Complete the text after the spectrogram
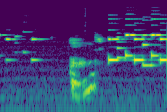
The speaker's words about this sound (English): I forgot to silence my phone. I am terribly sorry about that.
